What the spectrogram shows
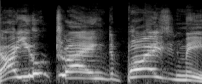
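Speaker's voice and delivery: furious spluttering, very high-pitched and slow. The narrator voices a character reacting to the cabbage remedy, sputtering angrily. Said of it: "he sputters angrily".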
